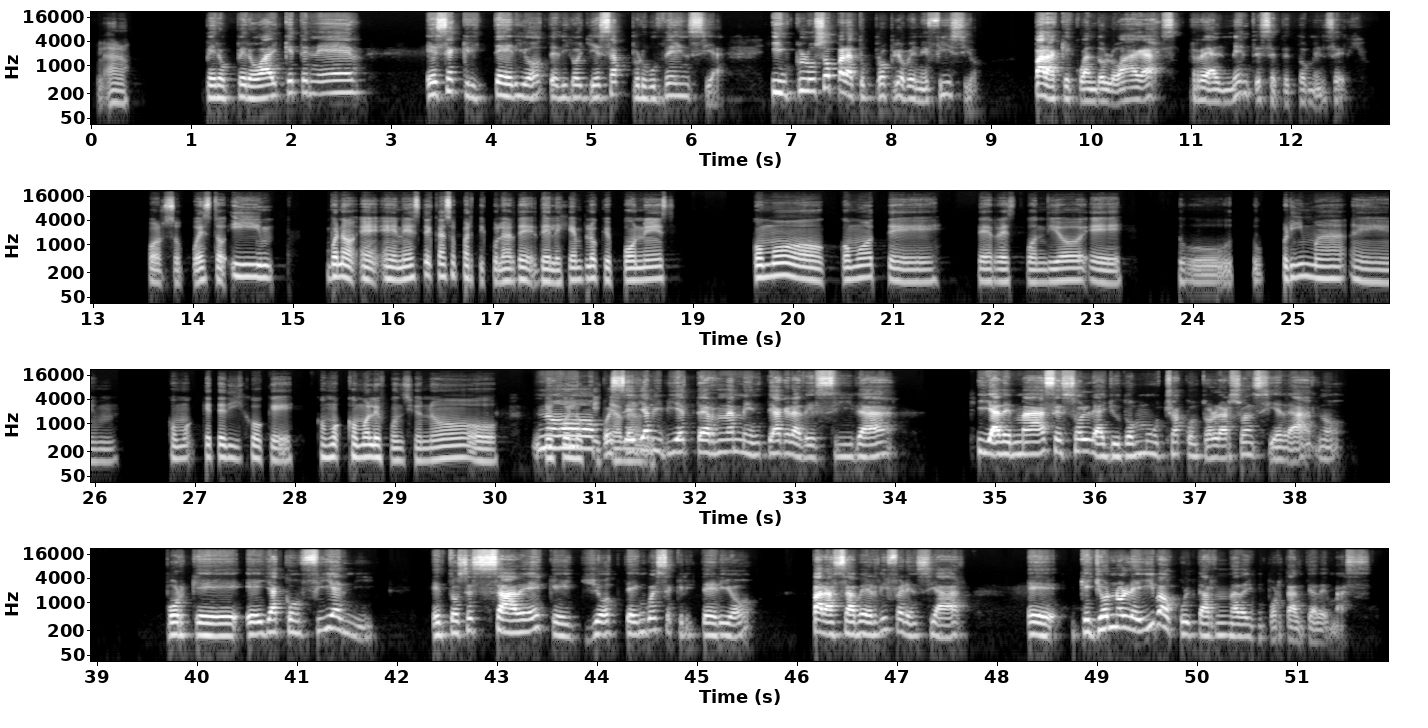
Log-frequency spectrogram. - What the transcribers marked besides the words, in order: none
- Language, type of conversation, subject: Spanish, podcast, ¿Cómo decides cuándo llamar en vez de escribir?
